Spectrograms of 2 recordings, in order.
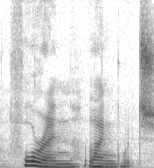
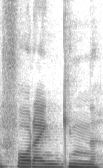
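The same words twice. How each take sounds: First: Foreign said "foren", slow; silent g. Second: Foreign said "foreign" with a g, slow; foreign, g sounded wrongly; foreign, g pronounced; wrong g spoken. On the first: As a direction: foreign language, slow and clear. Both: Shown as a demonstration. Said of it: "a nie foreign".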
